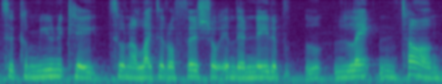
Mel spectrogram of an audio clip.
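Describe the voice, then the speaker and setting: A woman with vocal fry speaks at a fairly low pitch with ordinary pitch variation. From New Orleans, Louisiana (from Vietnam age five). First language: Vietnamese. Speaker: city council member-elect, nonprofit director. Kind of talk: interview.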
